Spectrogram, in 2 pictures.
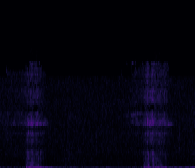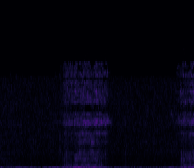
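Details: Man recorded snoring by his child while asleep: deep, rumbling snores at irregular intervals, about two to three a minute, over faint background noise; ordinary snoring.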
